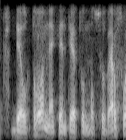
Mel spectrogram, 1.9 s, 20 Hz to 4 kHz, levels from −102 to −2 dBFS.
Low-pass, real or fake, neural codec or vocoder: 3.6 kHz; fake; codec, 16 kHz, 4 kbps, FreqCodec, larger model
